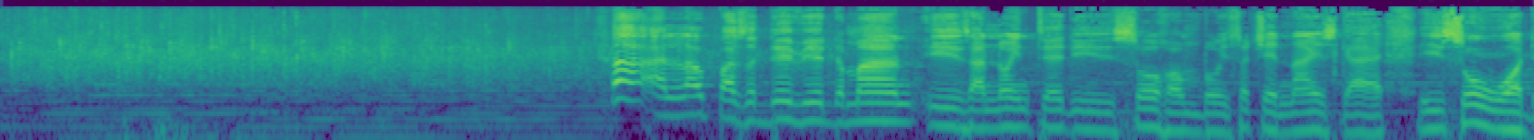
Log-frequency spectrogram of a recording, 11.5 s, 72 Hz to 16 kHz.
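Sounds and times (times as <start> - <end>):
crowd applauding with many hands clapping: 0.0 - 6.9
speech: 4.6 - 11.5.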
